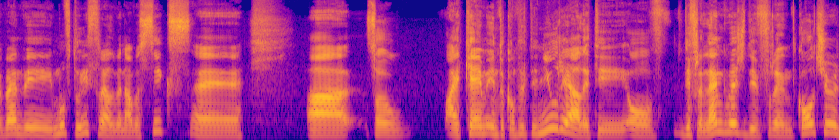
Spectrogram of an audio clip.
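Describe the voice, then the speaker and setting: A man from Ukraine with a Ukrainian accent, a therapist telling stories from his life as a podcast guest, halting with many fillers. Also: a little high, fairly bright tone, dry recording, clean studio sound. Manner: halting, many fillers, non-native phrasing. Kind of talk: storytelling in conversation.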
